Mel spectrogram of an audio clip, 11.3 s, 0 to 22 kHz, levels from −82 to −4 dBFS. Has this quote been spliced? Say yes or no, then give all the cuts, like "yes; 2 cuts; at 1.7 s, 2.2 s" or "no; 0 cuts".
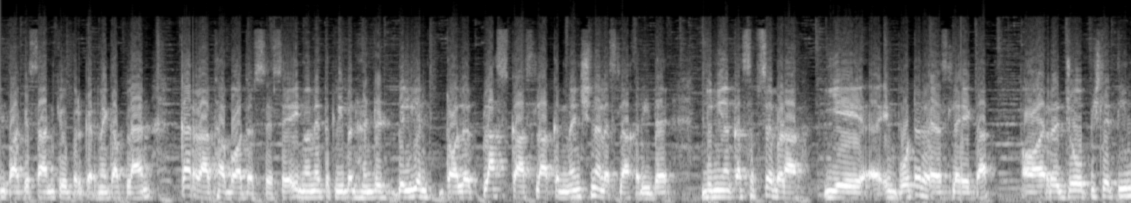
no; 0 cuts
